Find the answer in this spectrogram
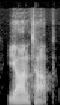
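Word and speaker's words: Llontop: Peru my mistake James yop the two L's become a y or as my wife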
